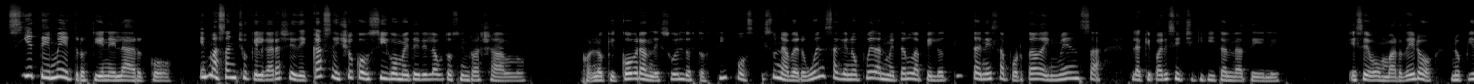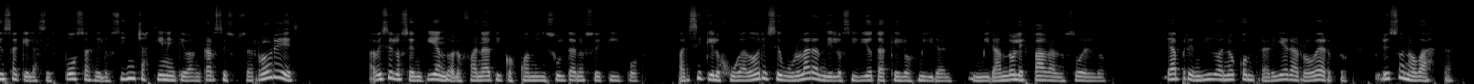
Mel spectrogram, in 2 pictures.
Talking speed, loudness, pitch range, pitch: 210 wpm, -27 LUFS, 185-250 Hz, 210 Hz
